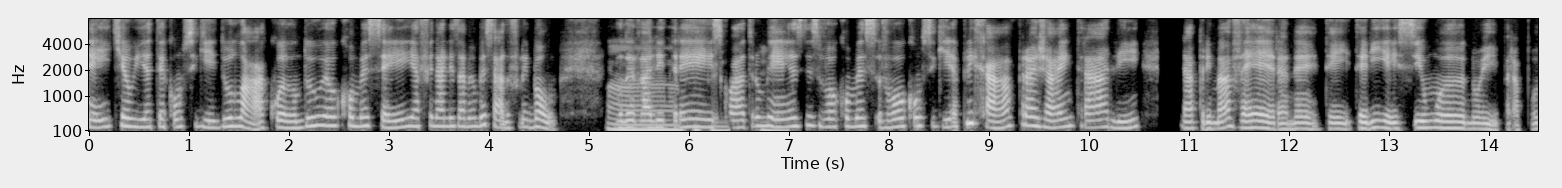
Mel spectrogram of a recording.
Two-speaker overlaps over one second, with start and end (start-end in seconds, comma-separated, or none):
5.2-7.0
